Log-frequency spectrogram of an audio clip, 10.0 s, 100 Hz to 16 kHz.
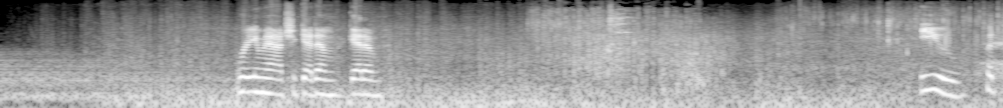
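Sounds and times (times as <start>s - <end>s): deep battle rumble: 0.0s - 10.0s.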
